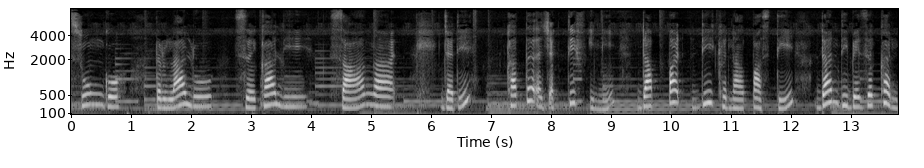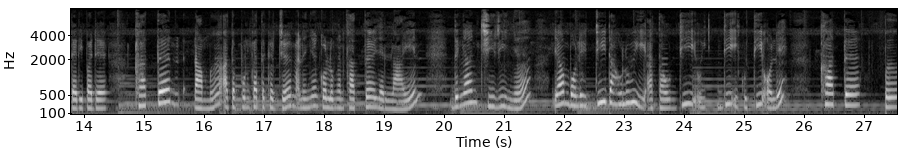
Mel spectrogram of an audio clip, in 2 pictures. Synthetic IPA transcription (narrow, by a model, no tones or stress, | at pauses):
suŋɡʊh | t̪ərlalu | səkali | saŋat̪̚ | d͡ʒadi | kat̪əʔɔd͡ʒɛk̚t̪ifinidapat̪̚dikʰənalpast̪i | dandibezakandaɾipadakat̪ənamãʔa̰t̪awpʊnkat̪akərd͡ʒama̰ʔnaɲãɡoloŋãnkat̪əjaŋlaɪn | dəŋãnt͡ʃiɾiɲã | jaŋbolɛhdidaɦuluia̰t̪awidiʔːkut̪io̰lɛh | kʰat̪ə | pə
